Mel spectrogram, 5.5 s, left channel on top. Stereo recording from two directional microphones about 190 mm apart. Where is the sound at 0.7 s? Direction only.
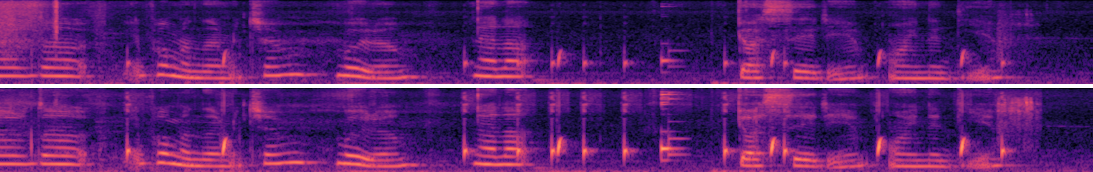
20° left (ahead or behind).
